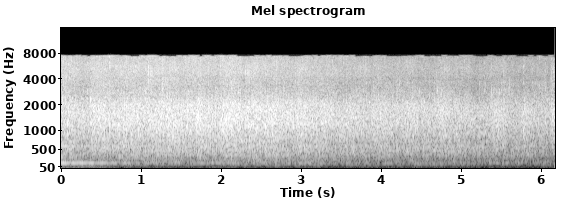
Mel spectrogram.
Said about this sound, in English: It's a good place for you to clap your hands for the Lord.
